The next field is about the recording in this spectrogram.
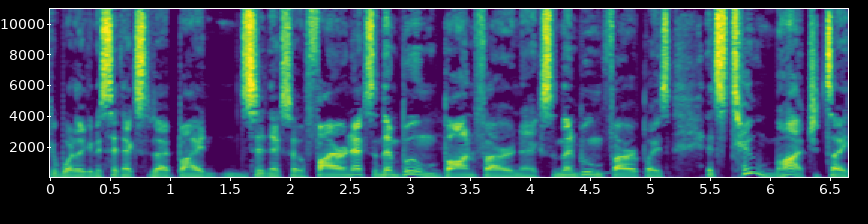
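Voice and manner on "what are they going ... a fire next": ordinary delivery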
